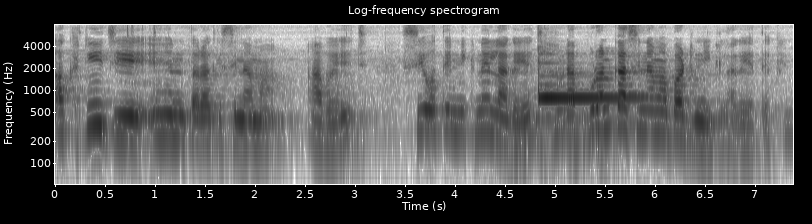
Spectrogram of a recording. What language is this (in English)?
Maithili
